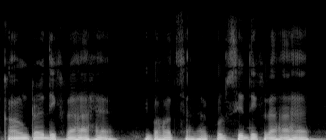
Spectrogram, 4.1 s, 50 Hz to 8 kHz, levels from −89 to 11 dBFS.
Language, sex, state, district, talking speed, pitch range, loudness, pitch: Hindi, male, Bihar, Patna, 145 wpm, 95-105 Hz, -16 LUFS, 95 Hz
